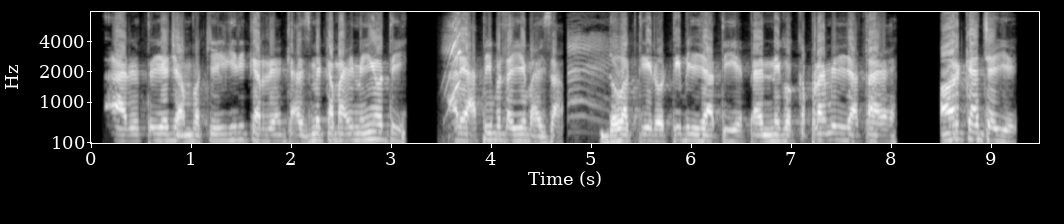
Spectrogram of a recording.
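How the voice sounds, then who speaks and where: A man's cartoonish character voice, fairly high-pitched, monotone and flat, at a fairly quick pace. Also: dry, close sound with no echo. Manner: rustic, sarcastic, prying.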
